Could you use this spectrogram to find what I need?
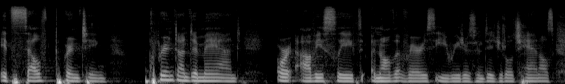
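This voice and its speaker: A woman speaks fairly quickly in a very deep, low pitch with a dark, mellow tone. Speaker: conference speaker. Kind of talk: conference talk. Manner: fast.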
